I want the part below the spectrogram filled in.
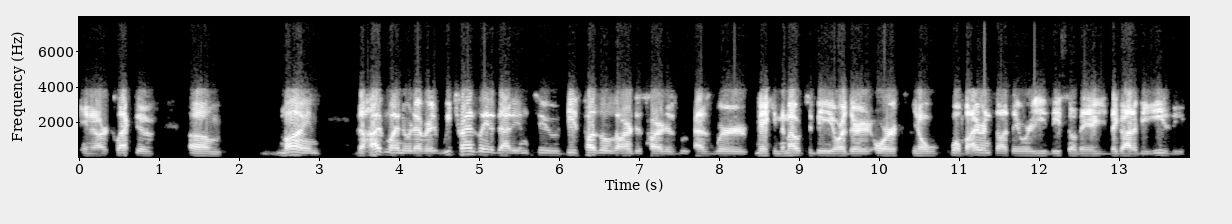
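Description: A man's voice: mid-range voice, fairly even intonation, moderate pace, no echo. A man co-hosting a podcast in casual chat, rambling along with lots of fillers. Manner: rambling, heavy on fillers like "you know". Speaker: podcast co-host. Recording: tinny, dry call audio.

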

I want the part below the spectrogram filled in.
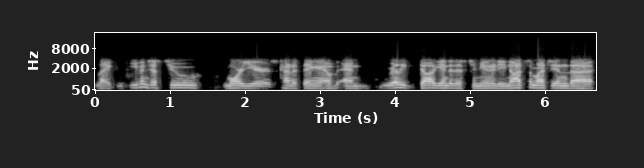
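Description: A man's voice: mid-range voice, fairly even intonation, moderate pace, dry recording. A man co-hosting a podcast in casual chat, rambling along with lots of fillers. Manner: rambling, heavy on fillers like "you know". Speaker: podcast co-host. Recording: tinny, dry call audio.

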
